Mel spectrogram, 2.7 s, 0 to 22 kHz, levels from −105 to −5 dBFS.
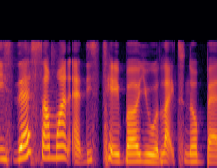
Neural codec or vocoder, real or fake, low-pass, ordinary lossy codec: none; real; none; none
